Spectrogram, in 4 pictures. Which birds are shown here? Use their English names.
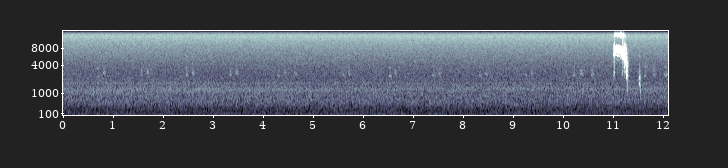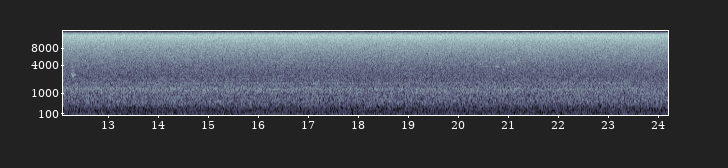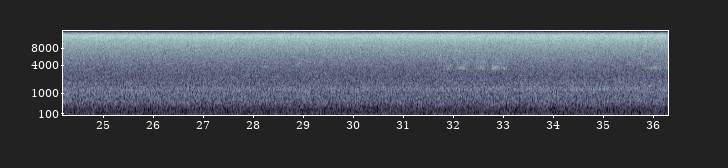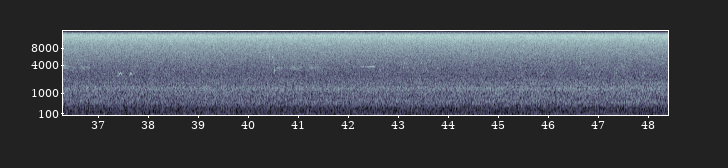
American Robin, unidentified bird, Mountain Chickadee, White-crowned Sparrow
